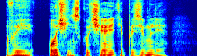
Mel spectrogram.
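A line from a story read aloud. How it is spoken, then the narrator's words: Timid question. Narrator (Russian): робко спросила Зойка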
